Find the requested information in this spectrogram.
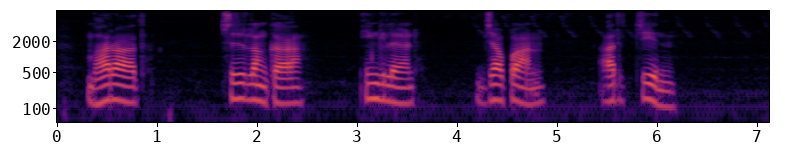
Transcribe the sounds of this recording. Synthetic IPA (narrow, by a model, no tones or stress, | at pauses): bʱaɾat̪ | sɾilaŋka | iŋɡlɛɳɖ | d͡ʒapan | aɾt͡ʃin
